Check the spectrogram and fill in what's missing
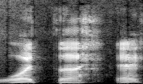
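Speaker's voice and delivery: ordinary delivery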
